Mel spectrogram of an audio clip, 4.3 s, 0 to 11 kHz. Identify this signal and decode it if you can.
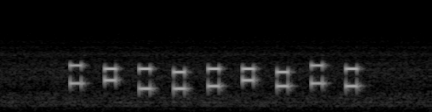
DTMF, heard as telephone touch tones, dialled by machine, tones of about 120 ms. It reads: 902150495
